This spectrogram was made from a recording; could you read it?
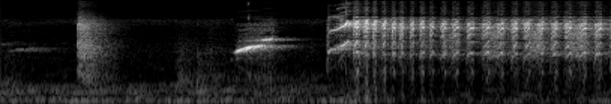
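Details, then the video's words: Greater green leafbird in full, steady song, said to sound like a magpie-robin: a short whistle, a harsh burst, a rising whistled slur, then a fast, even, buzzy trill of rapidly repeated notes that runs on to the end. "Burung Cucak Ijo Gacor Suara rapet - cucak hijau Gacor rasa kacer"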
